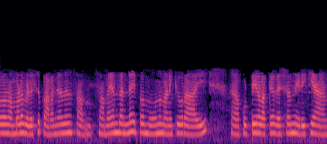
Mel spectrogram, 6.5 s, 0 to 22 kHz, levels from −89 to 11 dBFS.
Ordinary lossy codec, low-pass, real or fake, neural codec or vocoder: MP3, 16 kbps; 3.6 kHz; real; none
